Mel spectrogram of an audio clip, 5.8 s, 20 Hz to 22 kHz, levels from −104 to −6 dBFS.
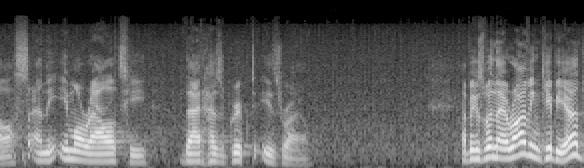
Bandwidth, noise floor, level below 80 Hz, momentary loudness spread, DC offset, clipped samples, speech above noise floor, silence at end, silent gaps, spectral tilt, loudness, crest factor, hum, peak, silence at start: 13 kHz; -51 dBFS; -68 dBFS; 17 LU; under 0.1%; under 0.1%; 32 dB; 0 s; none; -5 dB/octave; -19 LUFS; 18 dB; none; -2 dBFS; 0 s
